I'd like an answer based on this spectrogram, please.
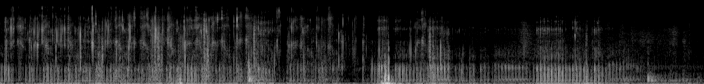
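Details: Rang, the youngest pet cat of the household, purrs while licking ears for ASMR: a deep continuous rumble dominates throughout, overlaid by rapid crackling lick clicks that thin out after four seconds into calmer purring.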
